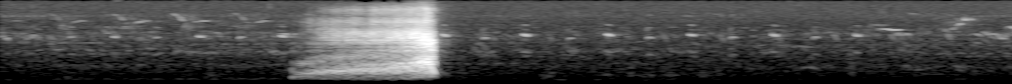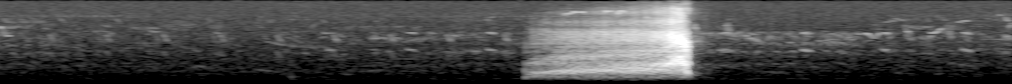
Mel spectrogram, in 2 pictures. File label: Short eared Owl Asio flammeus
